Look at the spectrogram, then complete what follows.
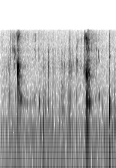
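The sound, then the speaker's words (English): Someone imitates a man chewing a Tesco wrap, making a handful of wet, crunchy smacks in an uneven rhythm, with two louder bites standing out among the softer clicks. “He was there just eating this wrap, this like Tesco wrap, just chewing.”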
